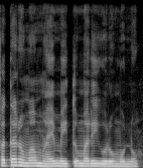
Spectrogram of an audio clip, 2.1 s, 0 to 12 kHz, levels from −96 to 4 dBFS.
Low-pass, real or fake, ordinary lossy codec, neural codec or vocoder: none; real; none; none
